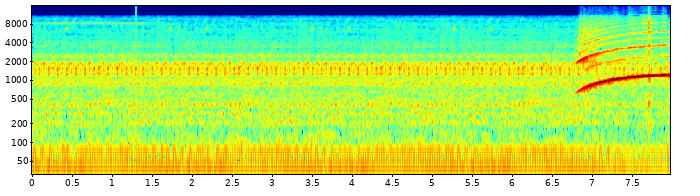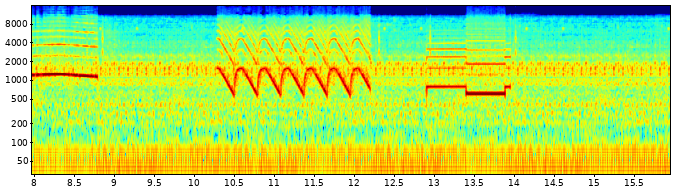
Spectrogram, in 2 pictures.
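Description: An ambulance engine idles with a steady hum.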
